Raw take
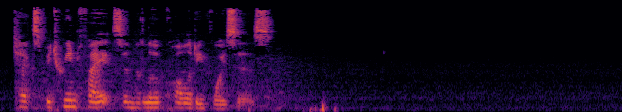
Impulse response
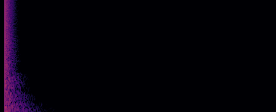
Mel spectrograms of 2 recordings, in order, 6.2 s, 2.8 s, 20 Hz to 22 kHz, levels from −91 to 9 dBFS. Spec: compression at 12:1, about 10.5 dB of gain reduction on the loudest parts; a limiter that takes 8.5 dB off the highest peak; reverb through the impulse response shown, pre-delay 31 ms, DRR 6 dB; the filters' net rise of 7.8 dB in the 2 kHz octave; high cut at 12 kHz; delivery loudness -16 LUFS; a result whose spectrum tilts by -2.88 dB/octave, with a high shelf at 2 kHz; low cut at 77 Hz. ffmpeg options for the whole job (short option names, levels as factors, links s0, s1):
-filter_complex "[0:a]highpass=77,lowpass=12000,highshelf=f=2000:g=9,equalizer=f=2000:t=o:g=4,acompressor=threshold=0.0794:ratio=12,alimiter=limit=0.133:level=0:latency=1,asplit=2[s0][s1];[1:a]atrim=start_sample=2205,adelay=31[s2];[s1][s2]afir=irnorm=-1:irlink=0,volume=0.422[s3];[s0][s3]amix=inputs=2:normalize=0,volume=4.22"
